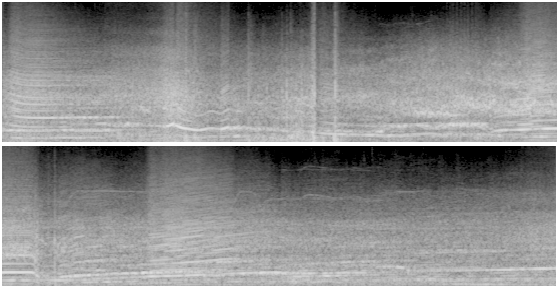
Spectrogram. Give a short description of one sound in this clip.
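Racing car engines roar and rev, rising and falling in pitch.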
